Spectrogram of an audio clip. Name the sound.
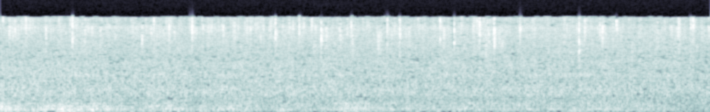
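rain falling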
